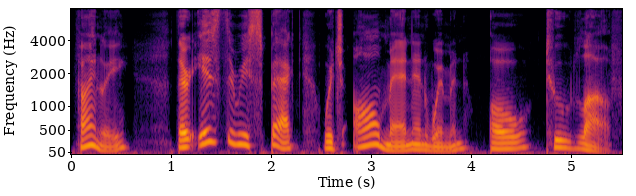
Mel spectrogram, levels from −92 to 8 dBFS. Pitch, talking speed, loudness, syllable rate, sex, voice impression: 135 Hz, 150 wpm, -22 LUFS, 4.4 syllables/s, male, masculine, middle-aged, thick, tensed, powerful, slightly raspy, intellectual, mature, friendly, reassuring, wild, lively, kind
